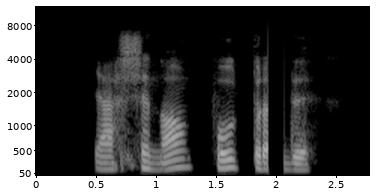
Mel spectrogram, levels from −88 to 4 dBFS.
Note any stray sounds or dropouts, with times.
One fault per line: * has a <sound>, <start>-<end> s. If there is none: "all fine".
* has a dropout, 1.9-2.1 s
